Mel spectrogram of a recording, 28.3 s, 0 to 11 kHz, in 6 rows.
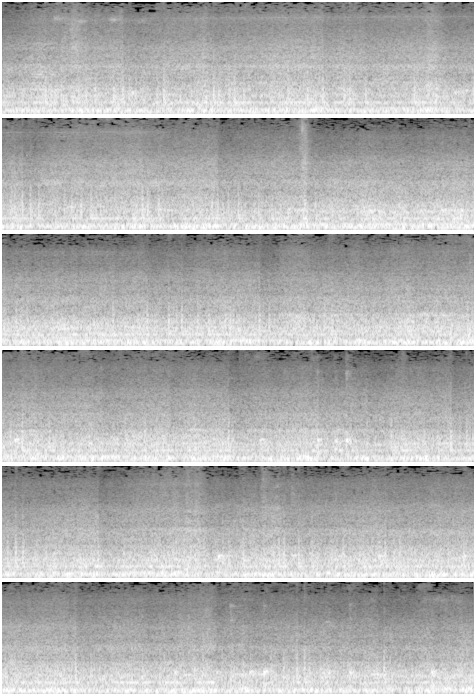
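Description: Toei 5300 series electric train heard from on board, running at steady speed: an even rumble of wheels on rail with a steady hum from its Mitsubishi GTO-VVVF traction equipment and a few clicks from the track.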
